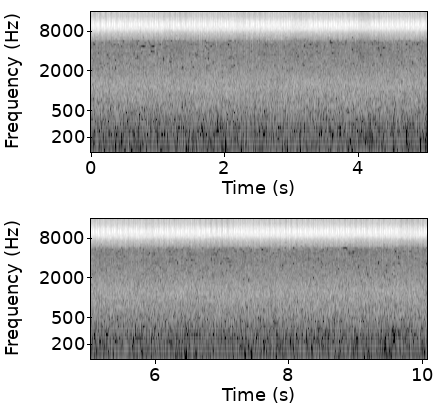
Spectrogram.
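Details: High, unbroken trilling of crickets, produced as males rub a wing along the toothed underside of the other. The chorus stays even and shimmering, with a brief slight dip near the middle.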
